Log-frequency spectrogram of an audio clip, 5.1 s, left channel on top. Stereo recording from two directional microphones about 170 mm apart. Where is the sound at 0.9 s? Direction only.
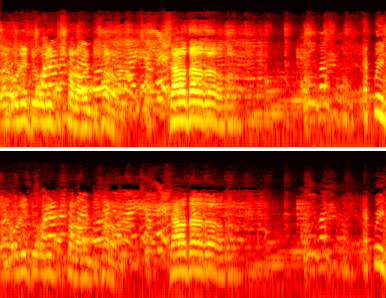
65° left (ahead or behind).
